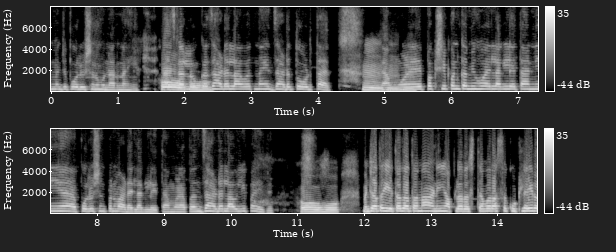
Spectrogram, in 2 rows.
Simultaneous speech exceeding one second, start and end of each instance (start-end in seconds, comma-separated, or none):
none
